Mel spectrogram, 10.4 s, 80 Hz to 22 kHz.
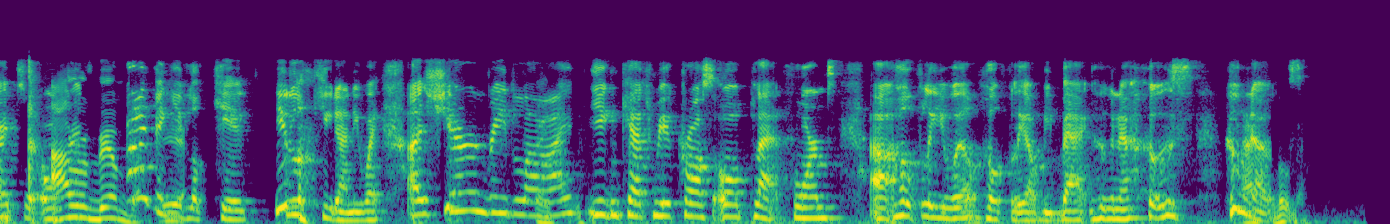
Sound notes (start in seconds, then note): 9.3 laugh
